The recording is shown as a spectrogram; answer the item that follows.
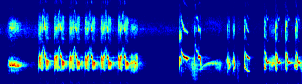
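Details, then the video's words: Chatty lure song of a black-winged myna (white starling): loud strings of rapid, buzzy chattering notes, a short silence, then sharp rising and falling notes and more chatter. "Burung Jalak Putih Pemancing Gacor"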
